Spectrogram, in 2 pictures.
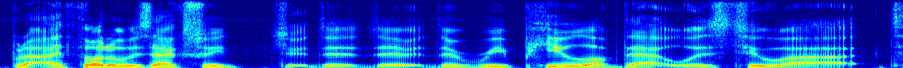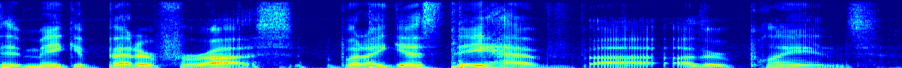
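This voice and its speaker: Low gravelly us guy rambling on his stream, laid back, dry sound. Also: unhurried, hardly any pauses, a bit bright, no room sound. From United States. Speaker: live stream host. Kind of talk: casual political chat.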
